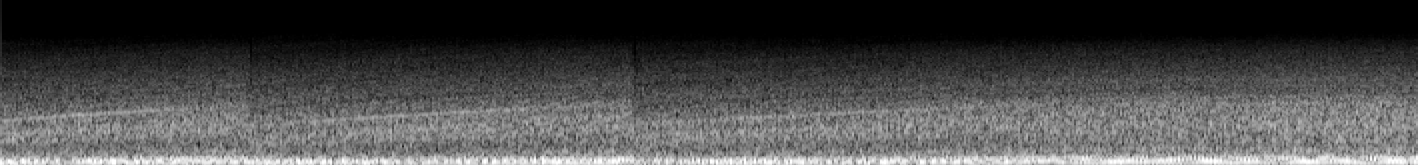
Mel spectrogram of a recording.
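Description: A truck engine hums steadily as it drives along a highway.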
